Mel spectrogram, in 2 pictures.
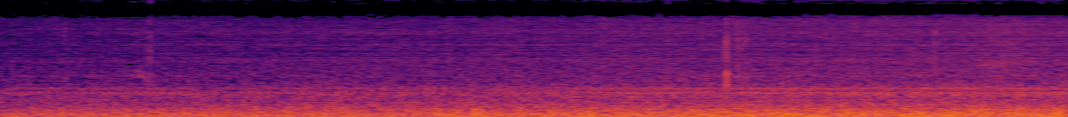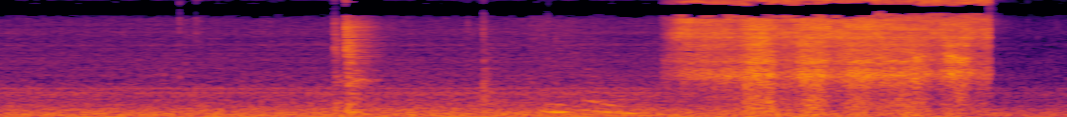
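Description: Dental air-water syringe blowing air onto the teeth: a loud hiss starting near the end and lasting about a second and a half, then cutting off suddenly. Before it there is only a steady low hum and a single click.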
